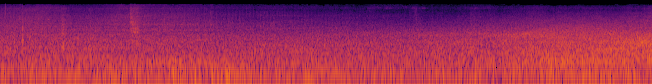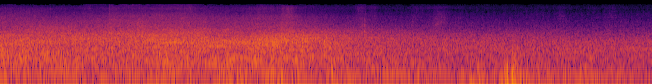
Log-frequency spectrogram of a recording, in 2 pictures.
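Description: A vehicle passing on the road, its noise swelling from about halfway through and fading away near the ten-second mark, over a steady low rumble.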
